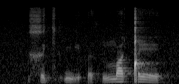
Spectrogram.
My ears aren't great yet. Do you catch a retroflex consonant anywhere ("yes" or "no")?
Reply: no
